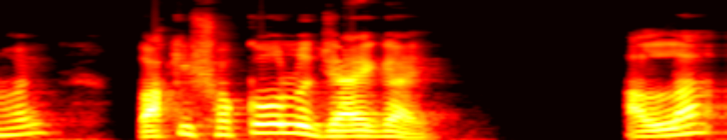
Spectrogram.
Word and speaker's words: আল্লাহ: বাকি সকল জায়গায় আল্লাহ আল্লাহ, মুখ রাউন্ড হয়ে আল্লাহ হেভি সাউন্ডে বা ফুল মাউথ, আপনি যেই শব্দই ইউজ করেন আপনি আপনার মতো বুঝে নেবেন।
